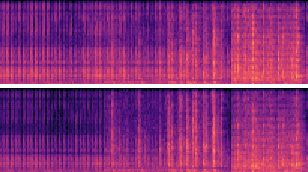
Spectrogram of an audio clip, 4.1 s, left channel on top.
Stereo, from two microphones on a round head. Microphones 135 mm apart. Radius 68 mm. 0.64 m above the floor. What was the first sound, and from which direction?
Typing on a keyboard, 30° right (ahead or behind).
